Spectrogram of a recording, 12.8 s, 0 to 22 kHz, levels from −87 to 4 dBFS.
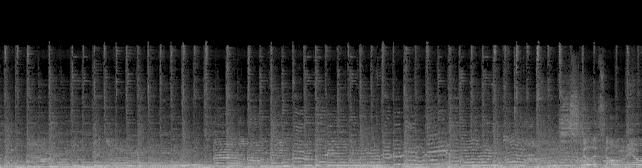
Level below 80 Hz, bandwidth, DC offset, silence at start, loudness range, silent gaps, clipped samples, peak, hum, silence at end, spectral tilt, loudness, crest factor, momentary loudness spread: -48 dBFS; 16.5 kHz; under 0.1%; 0 s; 1 LU; none; under 0.1%; -12 dBFS; none; 0 s; -5.5 dB/octave; -27 LUFS; 16 dB; 2 LU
